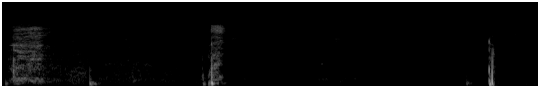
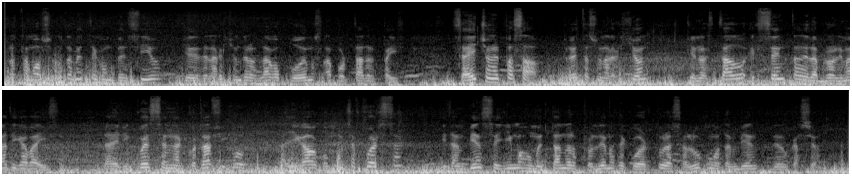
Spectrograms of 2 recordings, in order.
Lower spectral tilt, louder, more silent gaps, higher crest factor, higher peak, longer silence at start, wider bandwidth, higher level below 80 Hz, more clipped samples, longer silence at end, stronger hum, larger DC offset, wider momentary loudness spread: second, -4.5 dB/octave vs -8.5 dB/octave; second, -43 LUFS vs -18 LUFS; neither; first, 32 dB vs 14 dB; second, -16 dBFS vs -4 dBFS; about the same, 0.05 s vs 0 s; second, 8 kHz vs 15.5 kHz; second, -64 dBFS vs -22 dBFS; neither; first, 0.45 s vs 0 s; neither; neither; first, 23 LU vs 7 LU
